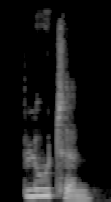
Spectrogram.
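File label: "bluten", German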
